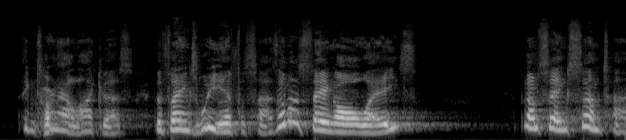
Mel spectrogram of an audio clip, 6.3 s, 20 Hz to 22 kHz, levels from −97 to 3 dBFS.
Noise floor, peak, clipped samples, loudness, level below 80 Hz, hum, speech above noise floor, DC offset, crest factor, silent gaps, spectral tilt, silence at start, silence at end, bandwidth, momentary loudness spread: -83 dBFS; -16 dBFS; under 0.1%; -32 LUFS; -90 dBFS; none; 51 dB; under 0.1%; 16 dB; none; -7 dB/octave; 0.25 s; 0 s; 10.5 kHz; 17 LU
